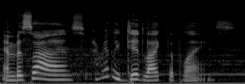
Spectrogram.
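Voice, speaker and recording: A woman's voice: mid-range voice, moderate pace, vocal fry, fairly bright tone. A woman hosting a gaming channel, reading visual novel narration aloud, with faint music behind her.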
